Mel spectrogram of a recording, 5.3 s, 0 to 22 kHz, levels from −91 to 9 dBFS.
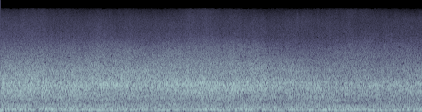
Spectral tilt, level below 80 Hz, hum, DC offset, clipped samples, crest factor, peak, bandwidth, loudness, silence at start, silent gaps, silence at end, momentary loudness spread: -5 dB/octave; -30 dBFS; none; under 0.1%; under 0.1%; 14 dB; -4 dBFS; 16 kHz; -18 LUFS; 0 s; none; 0 s; 4 LU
